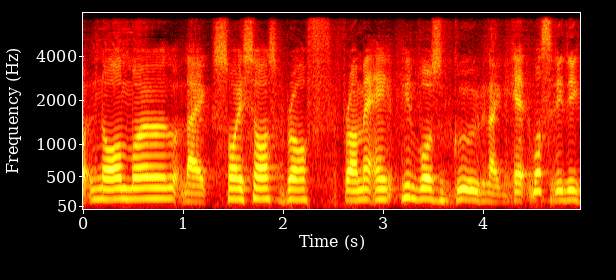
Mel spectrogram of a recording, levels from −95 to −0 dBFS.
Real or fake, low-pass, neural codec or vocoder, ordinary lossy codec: fake; 7.2 kHz; codec, 16 kHz, 0.5 kbps, X-Codec, WavLM features, trained on Multilingual LibriSpeech; none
